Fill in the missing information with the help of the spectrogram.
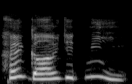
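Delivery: high, put-on dimwitted fan voice; mocking a sub. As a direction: parody a clueless commenter with a self-important tone. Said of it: "borderline illiterate sub, like".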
